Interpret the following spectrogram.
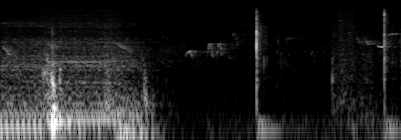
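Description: A Toyota Innova's engine running as the car drives up, with birds chirping, stopping suddenly about a second and a half in. A few sharp clicks follow, the loudest just past the middle.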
